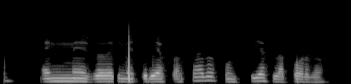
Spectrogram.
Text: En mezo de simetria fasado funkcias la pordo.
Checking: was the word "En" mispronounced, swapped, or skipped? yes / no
no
